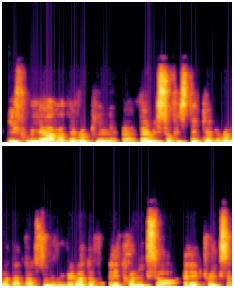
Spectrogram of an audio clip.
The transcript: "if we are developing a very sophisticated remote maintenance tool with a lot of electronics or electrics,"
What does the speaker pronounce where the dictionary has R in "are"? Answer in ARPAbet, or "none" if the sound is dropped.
R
